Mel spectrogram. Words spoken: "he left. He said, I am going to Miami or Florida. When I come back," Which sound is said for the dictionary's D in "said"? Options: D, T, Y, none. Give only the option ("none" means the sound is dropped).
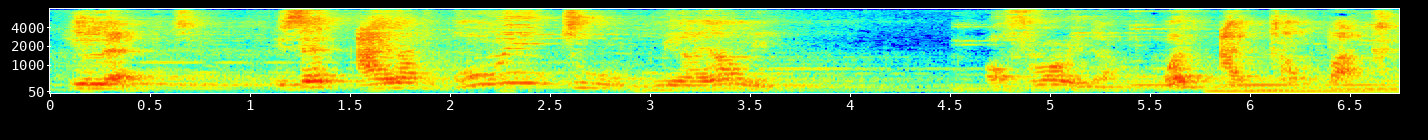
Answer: D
